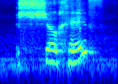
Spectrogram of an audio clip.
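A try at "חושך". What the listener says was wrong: No, the chet and that dot, that first dot is the O. Cho. Cho, shech. Cho, shech. Not ko, it's a guttural.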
